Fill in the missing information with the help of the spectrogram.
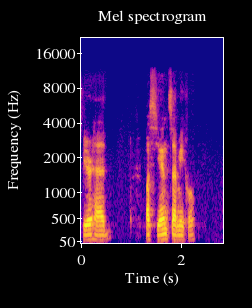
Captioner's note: foreign language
